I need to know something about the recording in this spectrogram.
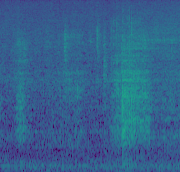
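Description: Faint handling noise from the plastic chassis being held, with a soft rustle about one and a half seconds in, over quiet room tone.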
